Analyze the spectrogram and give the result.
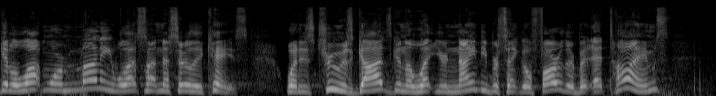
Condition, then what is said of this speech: No condition.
